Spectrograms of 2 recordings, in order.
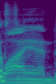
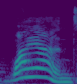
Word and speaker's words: Wiand: This is Cole Wynoski, you said your last name? Wynoski? – I didn't pay attention to the pronunciation. – Wyand. – Okay. Like, why end this call? – Why? – Oh, why end? – Do you say that to clients?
